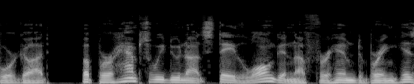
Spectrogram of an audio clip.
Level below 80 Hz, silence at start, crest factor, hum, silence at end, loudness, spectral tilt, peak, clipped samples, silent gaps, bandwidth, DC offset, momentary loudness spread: -34 dBFS; 0 s; 16 dB; none; 0 s; -22 LUFS; -7.5 dB/octave; -6 dBFS; under 0.1%; none; 11 kHz; under 0.1%; 4 LU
